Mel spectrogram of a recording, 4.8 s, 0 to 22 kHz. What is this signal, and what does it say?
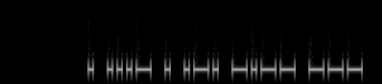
Morse code, heard as a keyed tone, about 20 wpm, 700 Hz. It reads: EVERYO
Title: Build A Word - 2 Letters At A Time - 8-Letter Words - 20wpm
